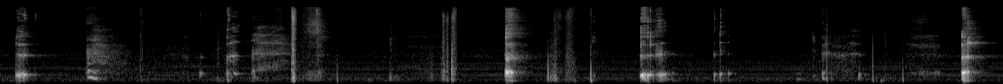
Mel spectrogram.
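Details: Child deliberately burping on camera: repeated burps, several loud and some softer, in a quiet room; voluntary belching.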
